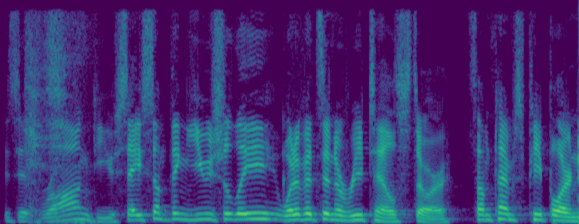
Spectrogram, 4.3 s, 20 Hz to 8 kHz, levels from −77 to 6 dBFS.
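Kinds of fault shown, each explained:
Automatic gain rising: the gain control judged the input too quiet and kept turning it up, so speech and background swell together by about 10 dB across the clip, a waveform envelope steadily widening.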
